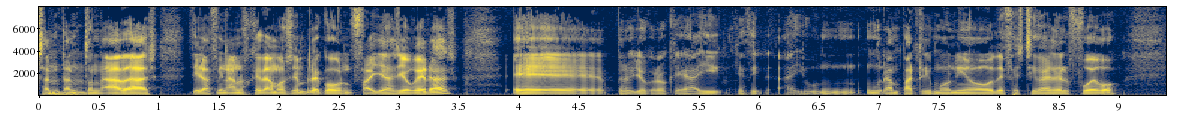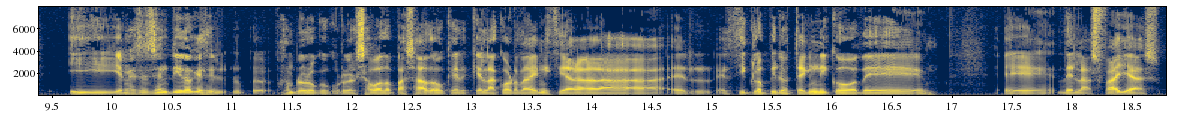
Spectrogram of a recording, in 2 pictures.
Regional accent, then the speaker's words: Valencian Community, Spain; como valencianos

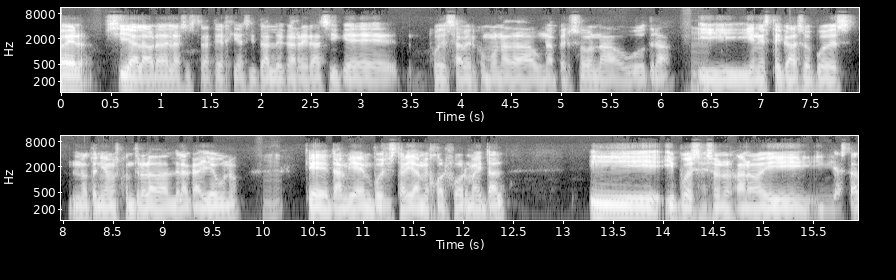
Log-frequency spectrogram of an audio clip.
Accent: Castellón de la Plana, Valencian Community, Spain; estoy súper a gusto en Castellón, es mi ciudad

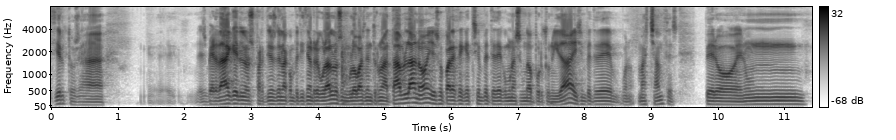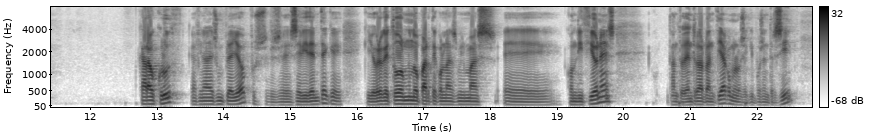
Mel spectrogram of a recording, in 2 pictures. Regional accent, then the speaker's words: Spain; also born or lived in Dubai; como buen ciudadano español

